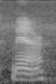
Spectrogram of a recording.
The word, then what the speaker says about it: Khmer: Albanian, Khmer. It rhymes with bear. Khmer.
